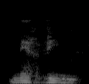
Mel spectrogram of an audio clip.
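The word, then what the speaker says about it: Mervyn: rappeler à votre oreille le mot qui se prononce mervine comme il est changé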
